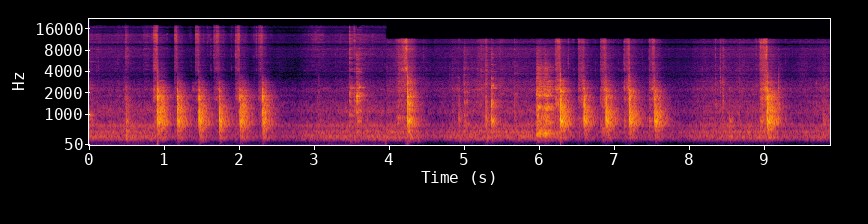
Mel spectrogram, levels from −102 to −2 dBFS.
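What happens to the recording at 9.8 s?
Input switched to a poorer device, from 3.95 s through to 9.89 s. The input likely changed to a narrower-band device, so nothing remains above 11.4 kHz. The sound is duller, with a faint new noise floor and no obvious level jump, following a 20 ms gap at the switch.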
